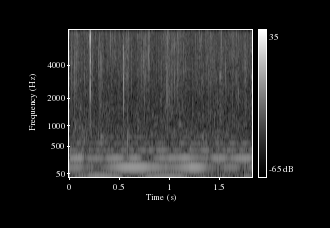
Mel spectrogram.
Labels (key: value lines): label: biophony, midshipman
recorder: SoundTrap 500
